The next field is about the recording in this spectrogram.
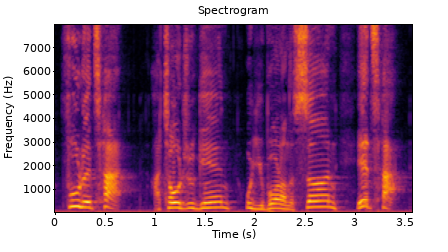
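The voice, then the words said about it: Imitates another person's voice. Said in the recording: “do a Jeff Atkins impression... there is going to be a little bit of an impression here... here goes my impression”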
